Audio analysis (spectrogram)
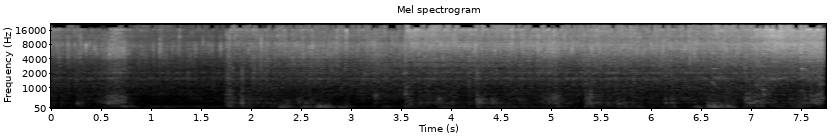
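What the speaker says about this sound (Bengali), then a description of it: "এরকম হালকা করেই পেঁয়াজটাকে ভাজতে হবে" Onion and tomato frying in a pan for chicken chow mein: a steady, close sizzle with occasional soft stirring scrapes throughout.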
